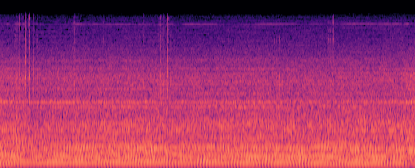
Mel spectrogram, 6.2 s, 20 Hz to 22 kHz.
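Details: 1975 Hoover Senior Ranger U4002 vintage upright vacuum on carpet: steady motor hum under a gravelly, rattling brushroll growl, more audible where carpet is squashed down; a growl typical of the Ranger. Normal, healthy running.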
